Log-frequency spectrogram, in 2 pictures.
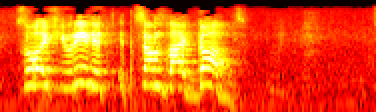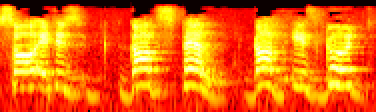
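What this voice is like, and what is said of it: Noticeable non-native English accent. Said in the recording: “my funny accent”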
